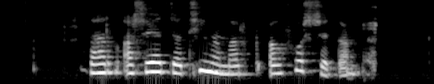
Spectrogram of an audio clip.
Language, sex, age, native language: Icelandic, female, 11, Icelandic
